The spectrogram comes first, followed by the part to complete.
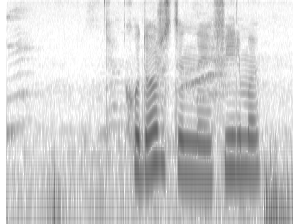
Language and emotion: Russian, neutral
